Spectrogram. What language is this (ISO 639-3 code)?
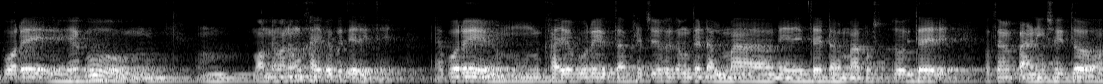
ori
